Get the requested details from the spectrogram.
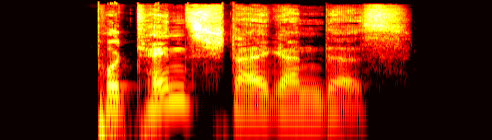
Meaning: strong/mixed nominative/accusative neuter singular of potenzsteigernd
- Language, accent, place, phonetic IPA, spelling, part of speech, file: German, Germany, Berlin, [poˈtɛnt͡sˌʃtaɪ̯ɡɐndəs], potenzsteigerndes, adjective, De-potenzsteigerndes.ogg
